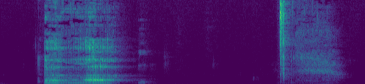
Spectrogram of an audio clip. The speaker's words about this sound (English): Oh, I'm burping again. Here we go. That's the tea that I just had. Oh, another one's coming.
